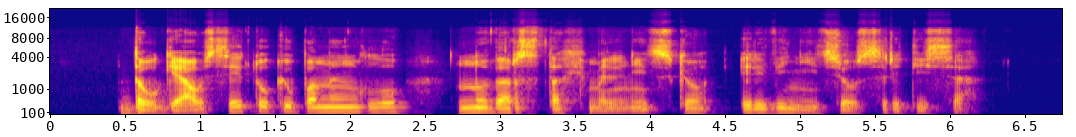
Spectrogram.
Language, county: Lithuanian, Marijampolė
